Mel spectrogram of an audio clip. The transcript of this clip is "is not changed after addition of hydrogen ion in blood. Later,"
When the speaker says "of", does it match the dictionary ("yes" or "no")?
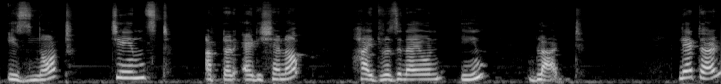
no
